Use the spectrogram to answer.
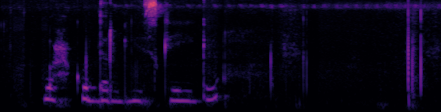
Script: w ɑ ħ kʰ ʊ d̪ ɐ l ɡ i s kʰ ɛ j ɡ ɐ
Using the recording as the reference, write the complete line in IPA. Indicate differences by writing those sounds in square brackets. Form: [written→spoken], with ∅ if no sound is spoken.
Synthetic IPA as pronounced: w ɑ ħ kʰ ʊ d̪ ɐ [l→r] ɡ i s kʰ ɛ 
